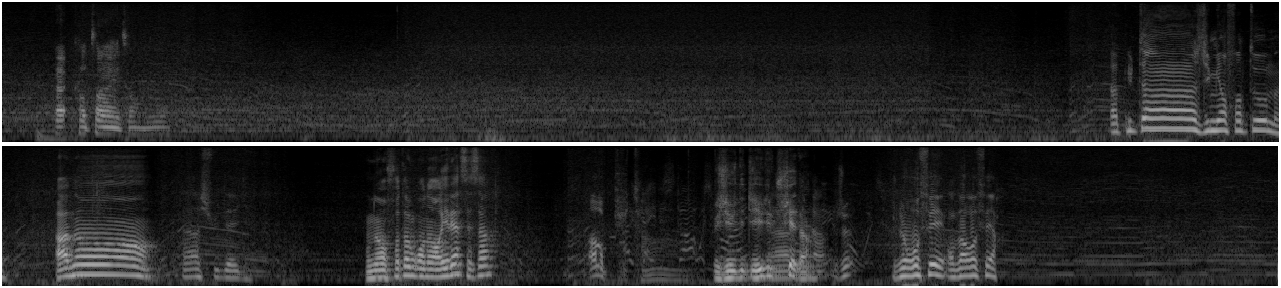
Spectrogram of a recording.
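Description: A racing car engine whines and revs in the background.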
